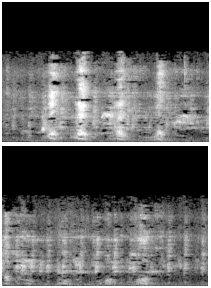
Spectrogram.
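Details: Little egret chicks in their nest, the second nest, waiting for food: harsh, raspy, rising-and-falling squawks come in quick, uneven bursts, loudest near the start, then softer repeated rasps continue.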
